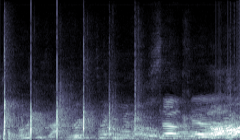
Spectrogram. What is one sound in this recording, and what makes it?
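Feet thud sharply on a wooden stage.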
